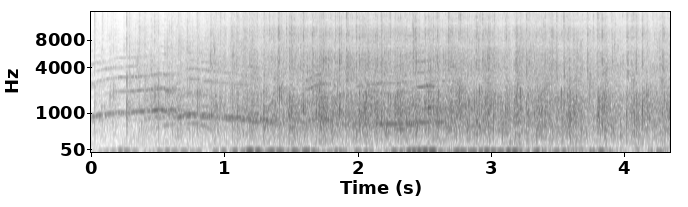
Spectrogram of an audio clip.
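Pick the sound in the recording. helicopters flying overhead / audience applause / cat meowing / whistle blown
audience applause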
